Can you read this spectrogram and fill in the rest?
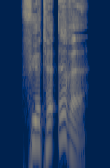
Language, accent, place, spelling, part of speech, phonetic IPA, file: German, Germany, Berlin, führte irre, verb, [ˌfyːɐ̯tə ˈɪʁə], De-führte irre.ogg
- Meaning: inflection of irreführen: 1. first/third-person singular preterite 2. first/third-person singular subjunctive II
